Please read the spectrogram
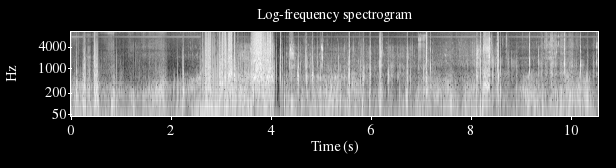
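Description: Underwater water noise: muffled rumbling and sloshing with many sharp knocks and clicks, and a loud rush of bubbles lasting about a second and a half, about three seconds in.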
